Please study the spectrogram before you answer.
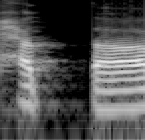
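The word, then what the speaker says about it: حتى: حا تا زبر حتی، مد کھڑا زبر تا، حتی. یہاں پر تا کو ہم نے 2 بار پڑھنا ہے اور تا کے اوپر سختی کرنی ہے اور تا کو ایک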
